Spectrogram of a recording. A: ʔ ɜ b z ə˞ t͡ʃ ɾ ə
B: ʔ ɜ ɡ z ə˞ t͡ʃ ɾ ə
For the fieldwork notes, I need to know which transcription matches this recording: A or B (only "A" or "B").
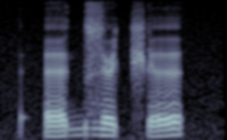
B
